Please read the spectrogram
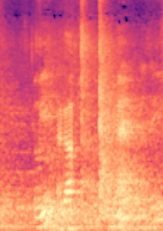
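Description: Indistinct voices of people talking, not close to the microphone, with a couple of sharp clicks or knocks about a second and a half in.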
